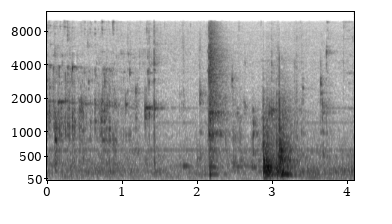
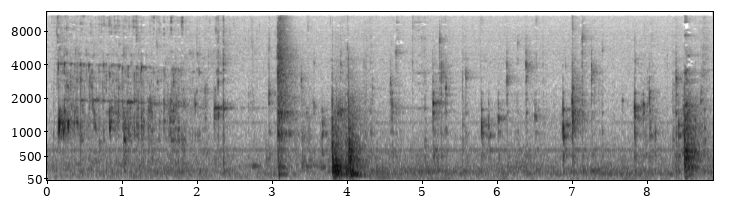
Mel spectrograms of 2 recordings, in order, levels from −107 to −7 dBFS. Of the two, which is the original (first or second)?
first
